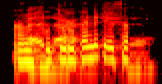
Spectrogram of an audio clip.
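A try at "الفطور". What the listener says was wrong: Tunya panjang, ada waw. Al-futuru. Setelah waw, ada waw. Panjang.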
